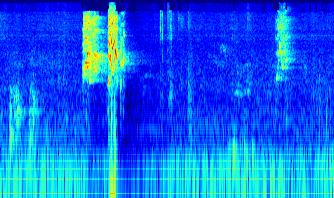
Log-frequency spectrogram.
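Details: Morning calls of lovebirds, a green Personata and a pastel white: a pair of loud harsh chirps close together, then a softer high squeak, over a steady low background hum.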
